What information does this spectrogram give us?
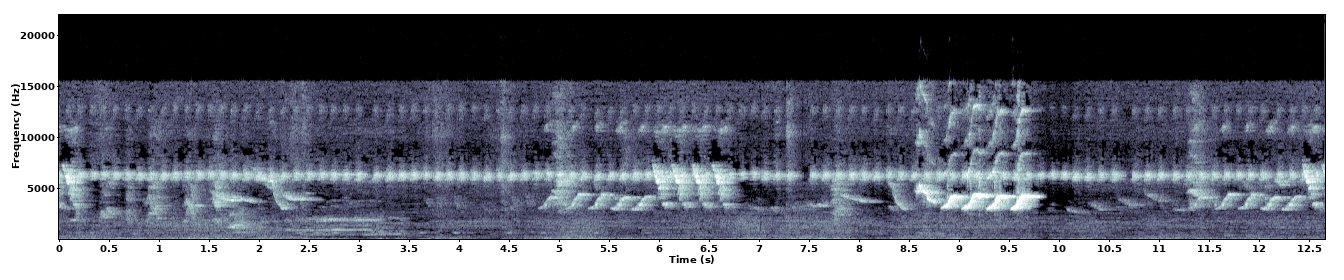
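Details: Double-collared seedeater, "Tui Tui" song style for song training: scattered phrases of quick, clipped high notes, peaking in a loud rapid burst near the end, over a continuous thin high whine and faint low background rumble.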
